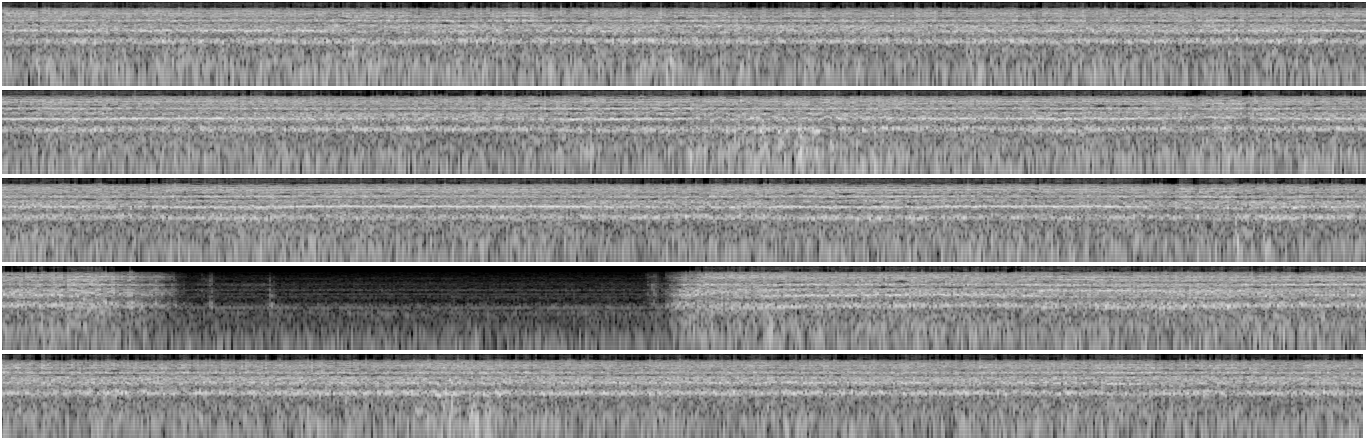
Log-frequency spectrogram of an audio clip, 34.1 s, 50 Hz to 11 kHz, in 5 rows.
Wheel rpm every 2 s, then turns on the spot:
230, 230, 230, 230, 230, 220, 230, 230, 230, 220, 100, 10, 200, 220, 230, 230, 230.
none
